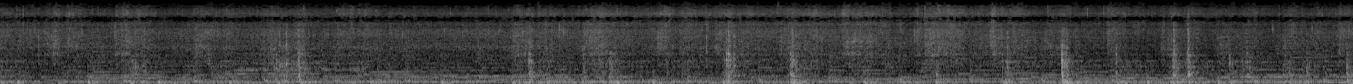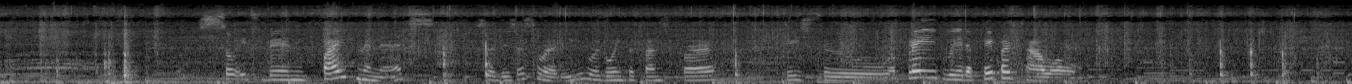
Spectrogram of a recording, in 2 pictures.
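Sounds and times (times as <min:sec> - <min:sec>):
sausage sizzling in a pan: 0:00.0 - 0:27.0
utensil scraping and clacking: 0:05.2 - 0:15.0.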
